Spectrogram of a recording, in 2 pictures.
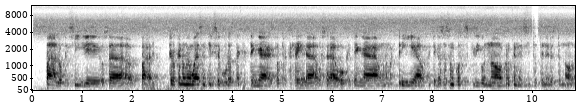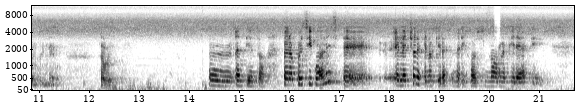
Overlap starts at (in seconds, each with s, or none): none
